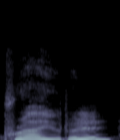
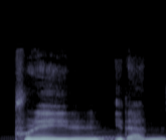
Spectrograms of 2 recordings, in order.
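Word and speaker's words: Braille: 프랑스 브라유를 영어로 발음하면 브레일이란 사실.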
